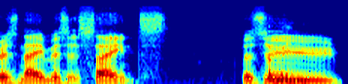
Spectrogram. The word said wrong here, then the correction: Bazunu: It's Bazunu, I think it is pronounced. – Bazunu.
